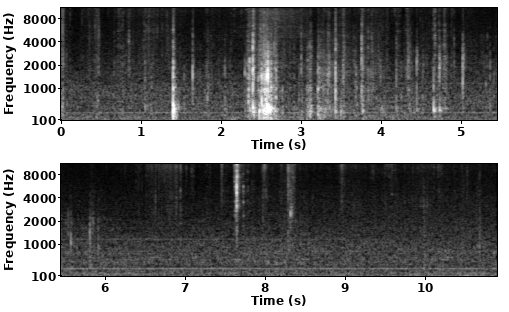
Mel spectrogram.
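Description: Hand trowel scooping compost from a bucket, with a few sharp knocks and a short scraping burst about two and a half seconds in, then soft crackling as compost and soil are spread by hand around a plant.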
